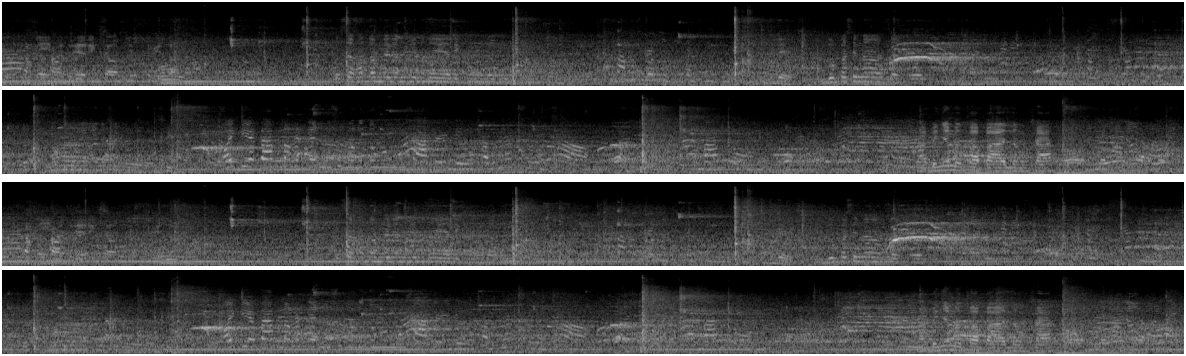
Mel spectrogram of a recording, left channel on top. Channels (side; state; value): both; normal; correlation 0.01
